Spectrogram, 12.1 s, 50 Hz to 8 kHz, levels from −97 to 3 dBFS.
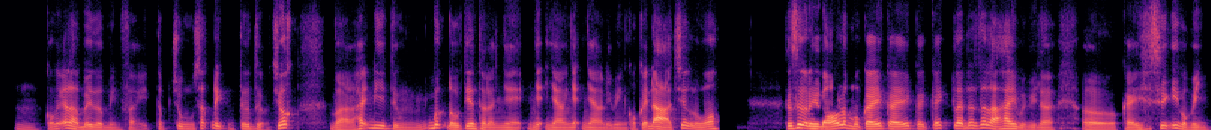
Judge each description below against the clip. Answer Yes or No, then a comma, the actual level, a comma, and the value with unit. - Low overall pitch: Yes, low, 125 Hz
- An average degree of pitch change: No, wide, 6.1 semitones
